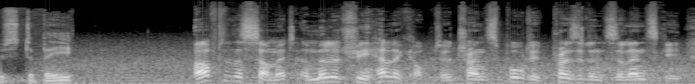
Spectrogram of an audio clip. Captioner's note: voice-over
